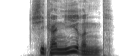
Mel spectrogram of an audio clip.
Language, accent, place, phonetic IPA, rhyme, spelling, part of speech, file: German, Germany, Berlin, [ʃikaˈniːʁənt], -iːʁənt, schikanierend, verb, De-schikanierend.ogg
- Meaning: present participle of schikanieren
